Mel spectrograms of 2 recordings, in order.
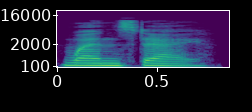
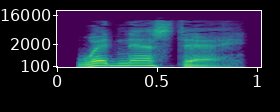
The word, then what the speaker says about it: Wednesday: Emma, another mistake I've noticed is that learners try to pronounce every single letter. Yes, and English doesn't work that way. For example, the word Wednesday. Many learners say Wed-nes-day.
